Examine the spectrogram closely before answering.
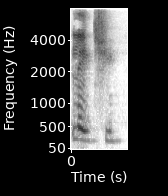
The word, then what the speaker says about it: leite: leite e si legge leici.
